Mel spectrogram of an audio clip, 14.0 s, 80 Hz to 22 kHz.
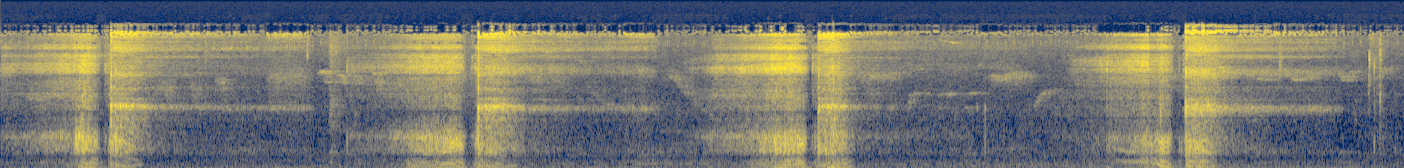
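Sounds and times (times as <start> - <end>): person snoring: 0.0 - 1.9, 3.7 - 8.8, 10.8 - 13.3.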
